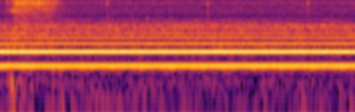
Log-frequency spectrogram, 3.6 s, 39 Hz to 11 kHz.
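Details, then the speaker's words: 1951 RCA Victor Nipper II tube radio during repair, IF alignment: a steady, clean tone around 400 Hz with a slight buzz from the speaker. This is the modulated signal being peaked with a screwdriver. "I know that that's a very annoying sound but that's the sound of the modulated signal and we can adjust this"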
